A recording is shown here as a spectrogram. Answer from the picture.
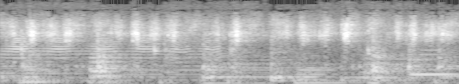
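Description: Instrumental passage of a swing band record played to a rumba rhythm: maracas shake about four times a second over bass and rhythm section.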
